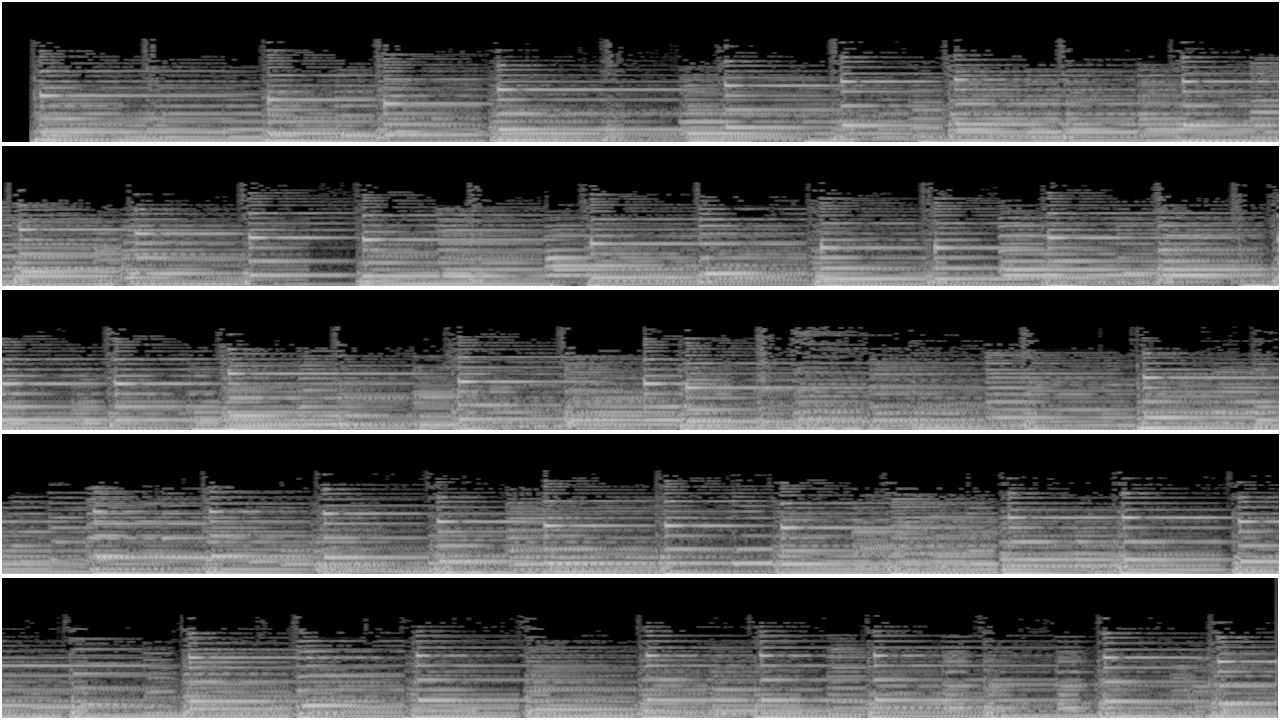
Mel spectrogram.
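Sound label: Band, Music Backing; Epiphany Hymn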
